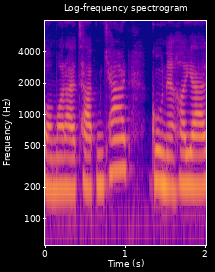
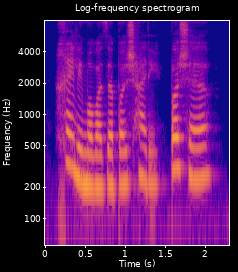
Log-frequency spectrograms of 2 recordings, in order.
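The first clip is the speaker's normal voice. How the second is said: plain reading voice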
